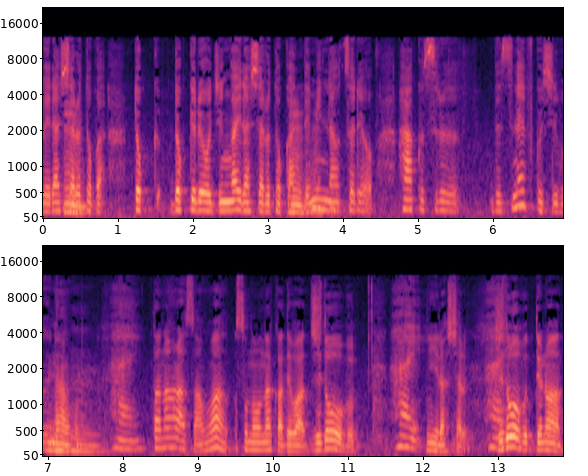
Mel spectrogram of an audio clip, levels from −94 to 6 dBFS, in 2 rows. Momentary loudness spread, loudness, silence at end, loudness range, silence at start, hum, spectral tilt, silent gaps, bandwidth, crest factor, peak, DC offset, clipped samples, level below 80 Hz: 13 LU; -19 LUFS; 0 s; 4 LU; 0 s; none; -5 dB/octave; none; 12.5 kHz; 18 dB; -2 dBFS; under 0.1%; under 0.1%; -52 dBFS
